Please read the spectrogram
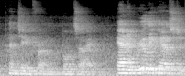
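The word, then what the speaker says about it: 盆栽: Those same two characters are pronounced bonsai in Japan, or punzai in Korea, and or bunche, I should say.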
